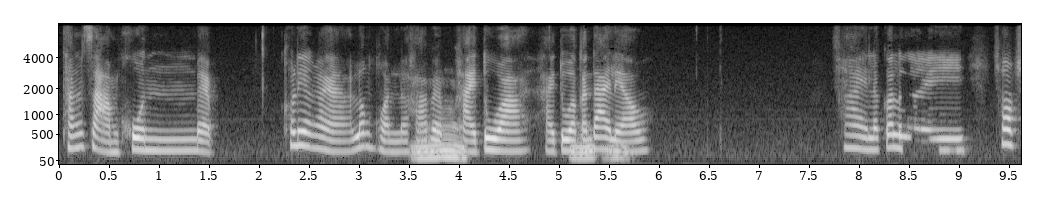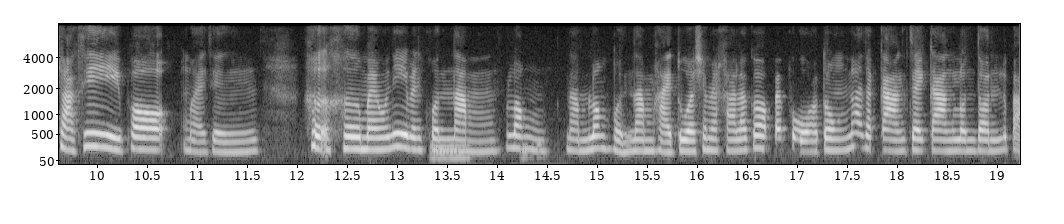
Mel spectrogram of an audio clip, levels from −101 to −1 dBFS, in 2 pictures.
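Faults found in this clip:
Nothing to flag here, just the usual call microphone processing at work, with the speech topping out at 8 kHz and the lowest bass trimmed off as that path normally does.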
